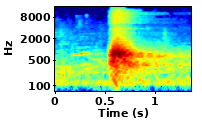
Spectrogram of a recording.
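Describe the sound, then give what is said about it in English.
A single forceful breath pushed out sharply, a brief breathy whoosh that starts abruptly and trails off over about half a second, fairly loud against a quiet background. “Just with a breath.”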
